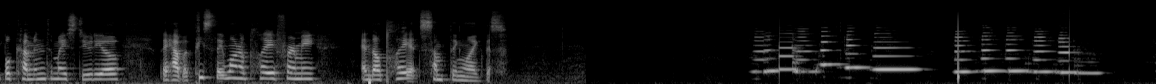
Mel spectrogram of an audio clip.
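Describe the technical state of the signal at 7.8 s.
At 7.79 s there is a jump in the audio, most likely from audio missing between chunks: the recording or processing appears to run in blocks of about 3 s, and a short stretch was lost while one block closed and the next opened. Around a tenth of a second of material is gone, and the audio on either side is butted together with no gap, so the sound skips forward abruptly at that point.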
